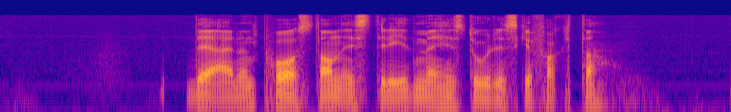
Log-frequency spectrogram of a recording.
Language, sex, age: Norwegian, male, 25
